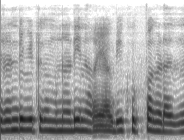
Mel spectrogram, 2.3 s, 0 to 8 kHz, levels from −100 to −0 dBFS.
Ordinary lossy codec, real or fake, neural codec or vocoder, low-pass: none; fake; autoencoder, 48 kHz, 32 numbers a frame, DAC-VAE, trained on Japanese speech; 7.2 kHz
